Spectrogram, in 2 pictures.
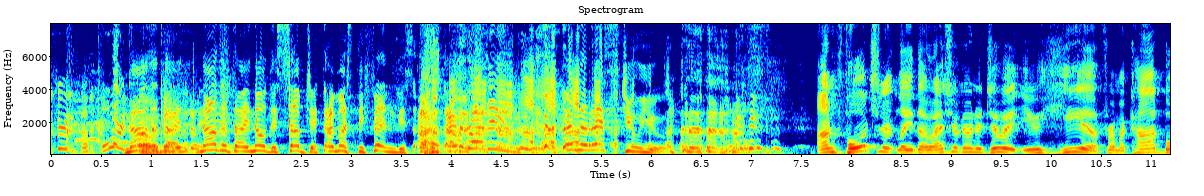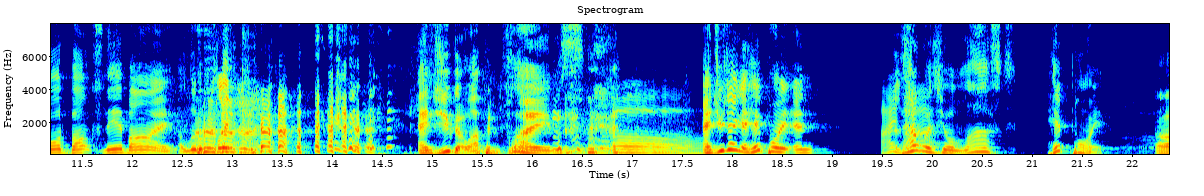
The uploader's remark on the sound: This week's episode was recorded live at PAX AUS 2022, the same convention where the Pixel Hearts debuted.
